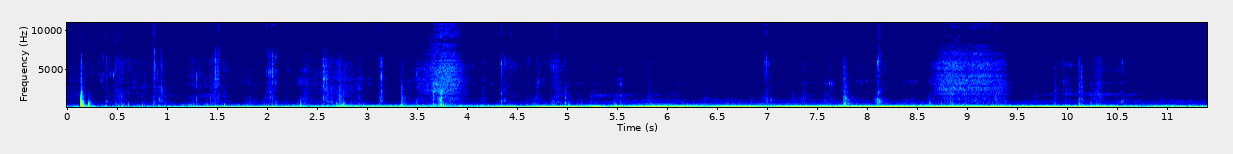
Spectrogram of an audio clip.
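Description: A person chewing a mouthful of steak taco, with wet mouth clicks and crunches, and two short sniffs through a nose running from the hot sauce. A steady low hum runs underneath and grows louder about four seconds in.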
